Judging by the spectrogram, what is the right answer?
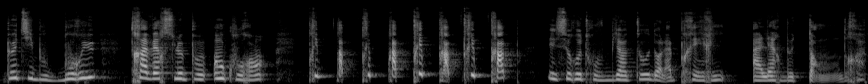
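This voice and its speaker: A woman's voice: medium pitch, big pitch swings, a little slow, few pauses, slightly rough. A woman reading a fairy tale aloud expressively, with playful sound effects. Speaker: storyteller.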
